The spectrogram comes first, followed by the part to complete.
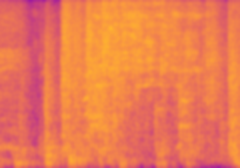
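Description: Glass smashing: a loud crash about half a second in, followed by continuous shattering and clattering of breaking glass.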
